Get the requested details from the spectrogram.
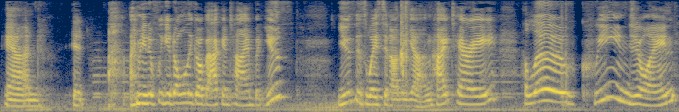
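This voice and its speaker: Chatting casually and informally to her livestream viewers, this beauty host in her fifties has an American accent, though she comes from the UK and lives in San Francisco. Her medium-pitched voice swings widely in pitch, unhurried and a bit bright. Clear recording, with background noise and room ambience.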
